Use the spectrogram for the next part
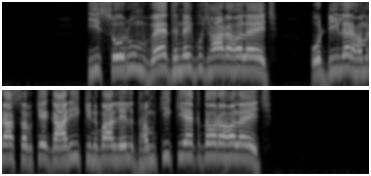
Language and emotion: Maithili, fearful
